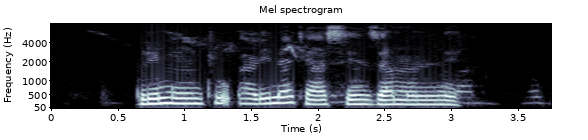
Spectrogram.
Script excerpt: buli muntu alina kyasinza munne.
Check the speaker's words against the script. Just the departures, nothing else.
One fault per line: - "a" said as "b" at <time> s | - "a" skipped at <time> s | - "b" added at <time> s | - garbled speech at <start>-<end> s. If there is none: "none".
none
